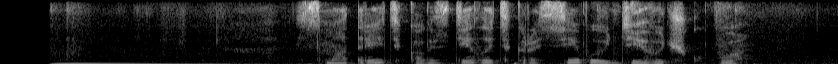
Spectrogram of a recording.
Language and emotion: Russian, neutral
